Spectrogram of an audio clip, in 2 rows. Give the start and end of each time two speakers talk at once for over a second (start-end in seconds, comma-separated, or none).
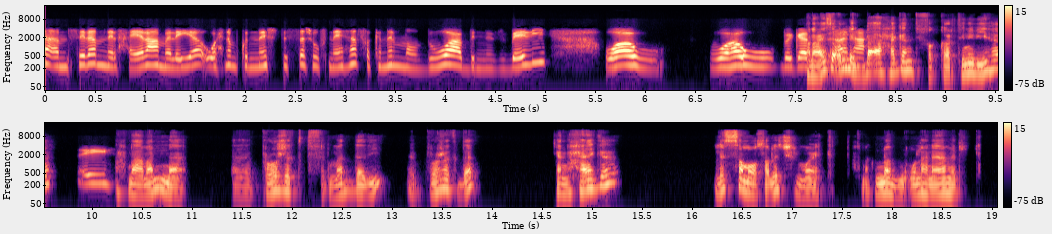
none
